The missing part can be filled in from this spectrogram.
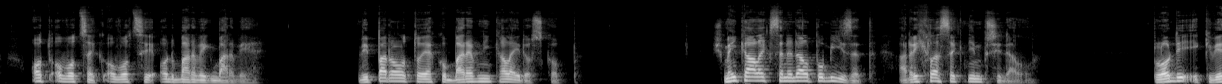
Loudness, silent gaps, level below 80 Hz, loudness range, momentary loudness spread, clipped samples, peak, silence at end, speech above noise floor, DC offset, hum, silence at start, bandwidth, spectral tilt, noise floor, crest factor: -18 LUFS; none; -54 dBFS; 4 LU; 14 LU; under 0.1%; -2 dBFS; 0 s; 58 dB; under 0.1%; none; 0.3 s; 16.5 kHz; -5.5 dB/octave; -76 dBFS; 18 dB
